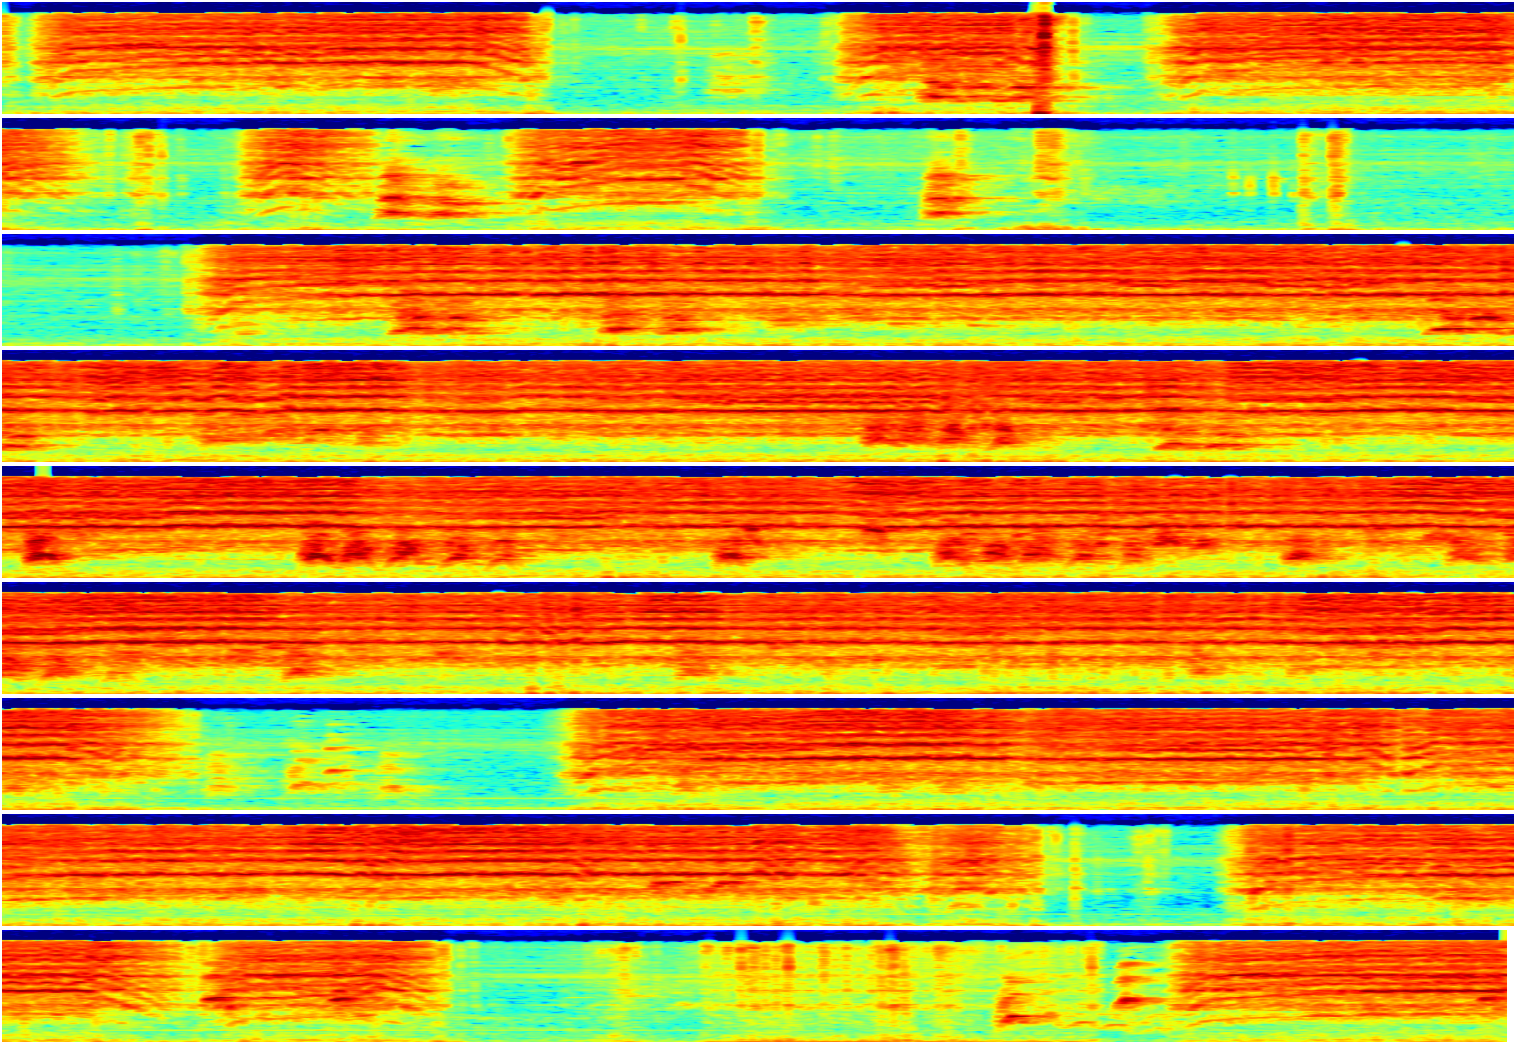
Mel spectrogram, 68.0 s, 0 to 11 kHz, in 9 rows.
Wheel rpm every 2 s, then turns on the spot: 150, 100, 80, 140, 30, 90, 0, 0, 150, 230, 220, 220, 220, 220, 220, 220, 220, 230, 230, 230, 230, 230, 220, 20, 130, 220, 190, 230, 200, 50, 160, 60, 30, 120.
2-6 62-66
